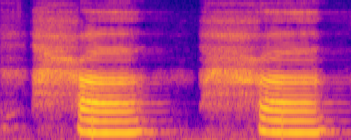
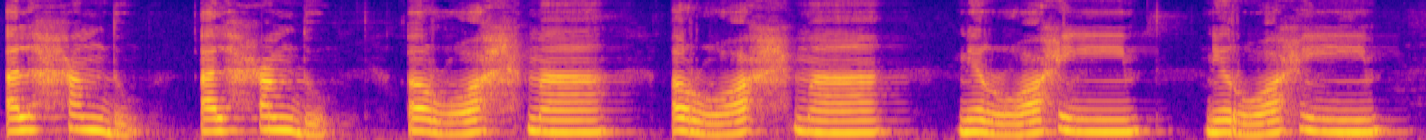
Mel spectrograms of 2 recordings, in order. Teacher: آپ کا جو گلا ہے، تھروٹ، آپ کا حلق، اس میں ہا درمیانی حصے سے نکلتا ہے، ہا ادا ہوتا ہے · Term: حلوے والی ہا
